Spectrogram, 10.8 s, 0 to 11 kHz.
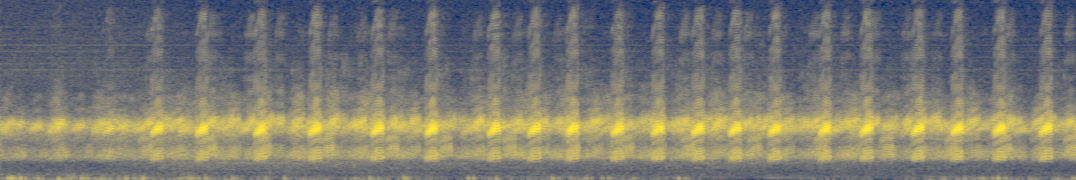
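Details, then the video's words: A dense, powerful frog chorus of rapid, pulsing croaks in overlapping rhythm from moonlit rice paddies in Nara Prefecture, Japan, on an early-summer night, 25 May 2024. "初夏の夜、水田と月。カエルの大合唱/SONY α7SIII/リアルタイム星空動画"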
